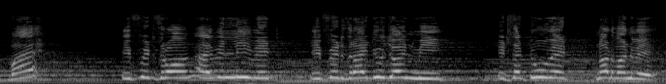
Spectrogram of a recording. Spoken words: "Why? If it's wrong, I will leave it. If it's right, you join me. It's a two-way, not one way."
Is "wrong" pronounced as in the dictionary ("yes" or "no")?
yes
